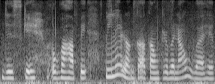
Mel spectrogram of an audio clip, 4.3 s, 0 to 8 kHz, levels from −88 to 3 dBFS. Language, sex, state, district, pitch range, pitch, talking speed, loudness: Hindi, female, Jharkhand, Garhwa, 215-235 Hz, 225 Hz, 140 wpm, -17 LUFS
